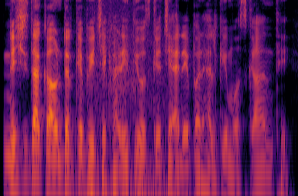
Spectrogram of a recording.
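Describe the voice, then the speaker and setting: Guy narrating a cartoon story, lowish voice, some noise behind him. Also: expressive, fast.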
